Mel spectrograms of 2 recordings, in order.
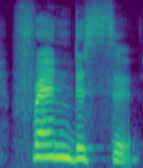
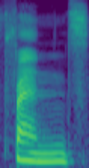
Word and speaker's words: friends: friends 아니고 friends 하면서 D 발음 열심히 안 하셔도 돼요.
